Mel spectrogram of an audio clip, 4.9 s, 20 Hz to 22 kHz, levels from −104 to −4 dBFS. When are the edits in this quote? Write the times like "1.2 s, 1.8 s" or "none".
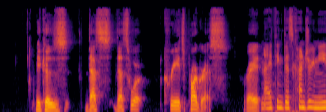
3.9 s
